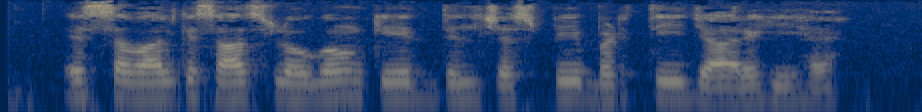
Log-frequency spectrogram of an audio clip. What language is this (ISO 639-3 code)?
urd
